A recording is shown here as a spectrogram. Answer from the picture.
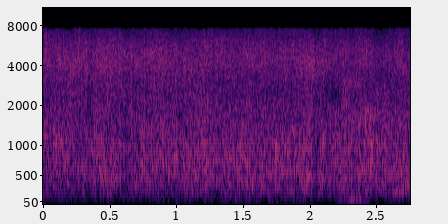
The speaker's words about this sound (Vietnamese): Họ đến 5 lần rồi đấy thưa anh chị em. Cho một tràng pháo tay nữa đi thưa anh chị em.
